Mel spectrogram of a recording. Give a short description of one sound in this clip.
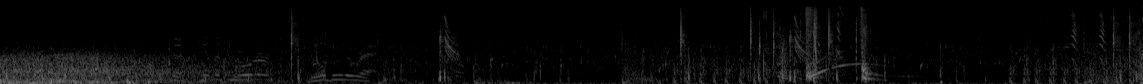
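Gunshots crack repeatedly in quick bursts.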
